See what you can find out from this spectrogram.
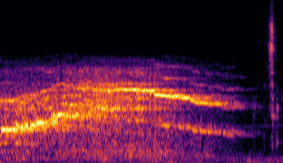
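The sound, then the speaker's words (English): A person lets out a long, loud, high-pitched scream that holds steady, slowly drops in pitch and fades away, followed by a single brief click. “That was a scream.”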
